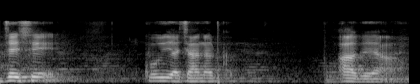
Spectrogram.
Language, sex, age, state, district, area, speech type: Hindi, male, 60+, Uttar Pradesh, Bhadohi, urban, spontaneous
